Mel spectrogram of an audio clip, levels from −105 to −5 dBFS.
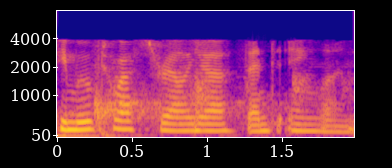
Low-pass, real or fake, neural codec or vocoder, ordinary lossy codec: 7.2 kHz; real; none; AAC, 16 kbps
